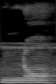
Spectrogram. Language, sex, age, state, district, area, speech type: Hindi, female, 30-45, Rajasthan, Jodhpur, urban, read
